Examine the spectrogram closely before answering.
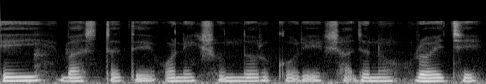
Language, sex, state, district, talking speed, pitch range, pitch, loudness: Bengali, male, West Bengal, Alipurduar, 85 wpm, 100-165 Hz, 155 Hz, -17 LUFS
